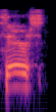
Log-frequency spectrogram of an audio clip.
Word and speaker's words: Saoirse: I think it's pronounced Cersei, but it's spelt with like Saoirse Ronan. You talking about Saoirse Ronan? – Cersei.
